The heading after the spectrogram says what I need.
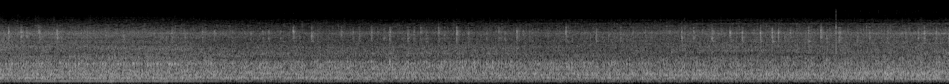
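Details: Hyundai Tucson at idle: fast, uneven tapping about three per second through the engine; engine knock of unknown origin.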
